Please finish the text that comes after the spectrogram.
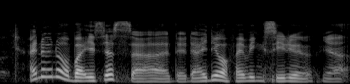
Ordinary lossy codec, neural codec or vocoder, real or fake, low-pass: none; none; real; none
